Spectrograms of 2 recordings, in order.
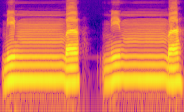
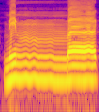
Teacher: ada bacaan gunah pada lafal mim berharakat tasdid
